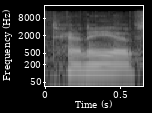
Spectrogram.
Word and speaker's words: Taneyev: Conus and Sergei Taneyev, I guess Mr. Marston pronounced it Taneyev, something like that, and Leo Conus from December 1893.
